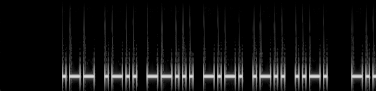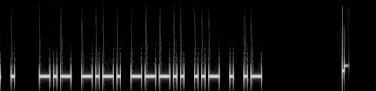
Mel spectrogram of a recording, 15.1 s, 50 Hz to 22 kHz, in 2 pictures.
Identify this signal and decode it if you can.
Morse code, heard as a keyed tone, about 17 wpm, 700 Hz. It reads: WL7CLF DE KC8UEA
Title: USA Callsign DE Callsign - 6 Characters - 17wpm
